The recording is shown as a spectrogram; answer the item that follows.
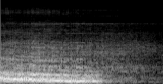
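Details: A tiger on a jungle safari gives a deep, rasping roar that slides lower and fades after about a second.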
